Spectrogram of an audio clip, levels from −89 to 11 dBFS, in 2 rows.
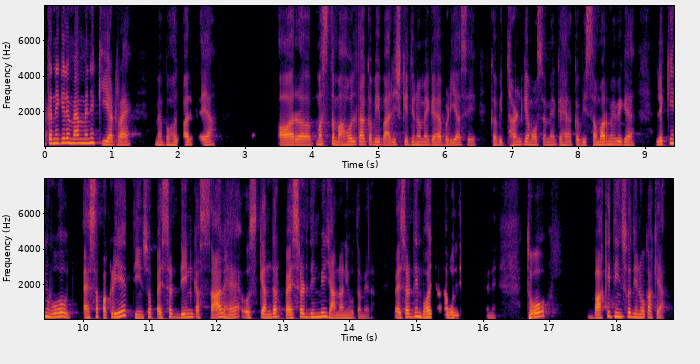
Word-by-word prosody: करने 240 0 +3
के 255 - +2
लिए 260 - +3
मैम 235 0 +4
मैंने 245 +2 +3
किया 175 -1 +3
ट्राई 155 0 +1 0.4
मैं 155 - -5
बहुत 155 +1 -3
बार 155 - +2 0.2
गया 155 +3 -2 1.1
और 150 +1 +4 0.3
मस्त 170 +3 -1
माहौल 165 +1 0
था। 170 - +4
कभी 160 -1 -1
बारिश 145 +1 -2
के - - 0
दिनों 155 0 -4
में 155 -1 -4
गया 155 0 0
बढ़िया 145 0 -3
से 145 +1 -9 0.2
कभी 150 0 -5
ठंड 155 +1 -3
के 170 - 0
मौसम 155 +1 -5
में 155 0 -7
गया 150 0 -4
कभी 150 +1 -3
समर 155 +2 +1
में 170 0 -3
भी 170 - +1
गया। 155 -1 -2 0.4
लेक़िन 220 +7 +2
वो 210 +2 +1
ऐसा 165 +7 +1
पकड़िए 215 +9 +4
365 170 +1 -2
दिन 195 +2 +1
का 190 - -2
साल 200 +1 +4
है, 170 +1 -1
उसके 165 +4 0
अंदर 185 +4 +2
65 160 +6 +3
दिन 195 +1 +1
भी 220 +1 +4
जाना 150 -5 0
नहीं 150 -1 -5
होता 130 -2 -10
मेरा। 120 -1 -15 0.3
65 165 +4 +2
दिन 225 +2 +4
बहुत 185 0 +5
ज़्यादा 165 - -4
बोल 155 -1 0
दिया 125 -2 -21
मैंने। 130 - -13 0.5
तो 220 +6 +5 0.6
बाकी 155 - +4
300 220 +1 +2
दिनों 180 -2 0
का 185 - 0
क्या? 160 -5 -5
165 Hz, 205 wpm, -23 LUFS, 150-195 Hz, 1.1 s, बहुत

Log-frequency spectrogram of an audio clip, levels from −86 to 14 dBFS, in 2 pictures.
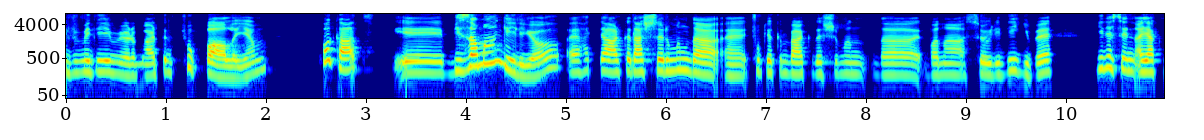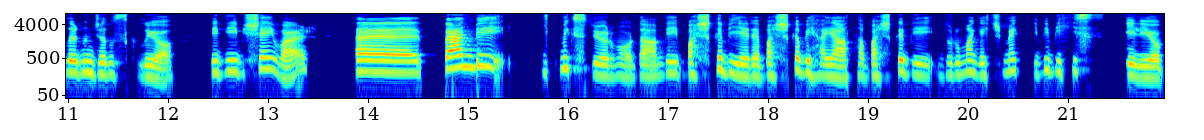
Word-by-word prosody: evime 205 +1 -3
diyemiyorum 195 -6 -2
artık, 180 +5 -5
çok 275 -2 -7
bağlıyım. 160 - +3 0.5
Fakat, 245 - +3 0.2
eee, 205 0 -1
bir 230 +5 -5
zaman 350 - +6
geliyor, 220 - -1
eee, 210 - -1
hatta 225 0 -1
arkadaşlarımın 225 +2 +1
da, 190 -5 +4
eee, 170 -2 -5
çok 225 -2 -11
yakın 210 -1 -4
bir 195 - +3
arkadaşımın 190 -1 -6
da 180 -2 -3
bana 180 0 -6
söylediği 185 +5 -6
gibi, 190 +4 -1 0.4
"Yine 265 +1 -2
senin 235 -1 -2
ayaklarının 215 -1 +2
canı 190 -1 -4
sıkılıyor." 160 -6 -3 0.4
dediği 215 +1 -4
bir - - -17
şey 260 +1 0
var. 465 - -1 0.4
Eee, 210 -2 +7 0.2
ben 285 +2 +9
bir 325 +6 -1 0.4
gitmek 255 +6 -7
istiyorum 165 -2 -2
oradan, 170 - -4
bir 195 -1 -5
başka 195 +6 +1
bir 200 - -7
yere, 170 -1 -1
başka 180 +7 0
bir 215 - +2
hayata, 160 -1 -2
başka 220 +6 0
bir 175 -3 -8
duruma 185 +4 -5
geçmek 215 +4 -9
gibi 210 +5 -10
bir 215 - -7
his 225 +2 -3 0.2
geliyor 150 -4 0
205 Hz, 145 wpm, -24 LUFS, 180-225 Hz, 0.5 s, ben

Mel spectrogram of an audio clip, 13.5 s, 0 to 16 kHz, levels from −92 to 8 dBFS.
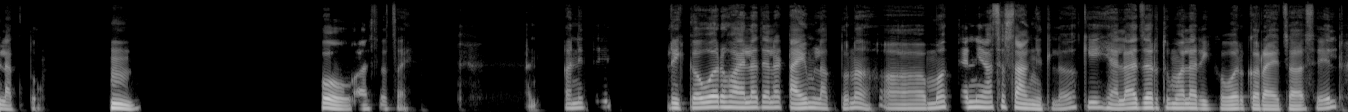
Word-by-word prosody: लागतो. 110 -4 -6 0.7
हं. 135 -4 +8 1.9
हो, 120 -7 +5
असंच 125 0 -10
आहे. - - -12 1.2
अण - - -13 0.3
आणि 145 +2 -2
ते 180 +3 -18 0.6
रिकव्हर 155 +4 +3
व्हायला 170 -1 +2
त्याला 170 0 -1
टाईम 150 +2 +2
लागतो 135 -2 -5
ना 155 +1 -2 0.2
अ, 135 0 -3
मग 165 +4 +1
त्यांनी 175 0 -1
असं 170 +2 -1
सांगितलं, 135 -3 -1
की 165 0 -2
ह्याला 140 +1 +1
जर 155 -1 +4
तुम्हाला 145 -1 +2
रिकव्हर 125 0 -1
करायचं 115 -3 0
असेल, 130 +8 -4
145 Hz, 115 wpm, -25 LUFS, 125-160 Hz, 1.9 s, हं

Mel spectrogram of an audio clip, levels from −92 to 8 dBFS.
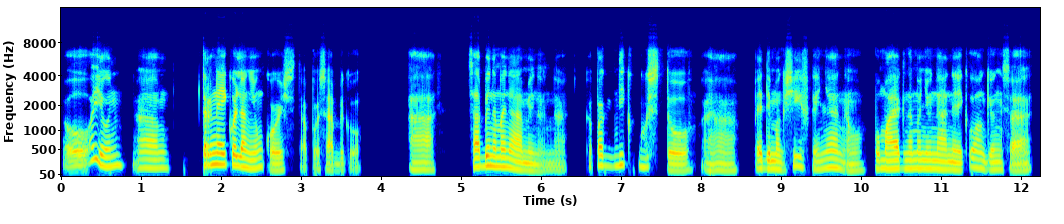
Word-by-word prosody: So 90 +3 -1
ayun, 180 +1 +1 0.2
um, 145 0 -1 0.4
triny 200 +1 +6
ko 190 - +2
lang 160 -5 +5
'yong 150 +3 -1
course. 105 +1 -1
Tapos - - -7
sabi - - -1
ko, - - -10 0.7
ah, 120 0 -1 0.4
sabi 160 +2 +4
naman 165 -3 +3
namin 110 -5 +2
no'n - - -11
na - - -8 0.3
kapag 180 -1 -1
hindi 195 +2 -2
ko - - -7 0.2
gusto, 105 -8 0 0.4
ah, 105 -1 -4 0.3
puwede 135 0 +2
mag-shift 130 +7 -1
ganyan. 145 -1 -1
Oh, 105 +1 -6 0.2
pumayag 135 0 +4
naman 135 0 +1
'yong 135 0 +1
nanay 120 -2 +2
ko 155 -2 -2
hanggang 120 -2 -2
sa - - -1
135 Hz, 160 wpm, -27 LUFS, 115-160 Hz, 0.7 s, triny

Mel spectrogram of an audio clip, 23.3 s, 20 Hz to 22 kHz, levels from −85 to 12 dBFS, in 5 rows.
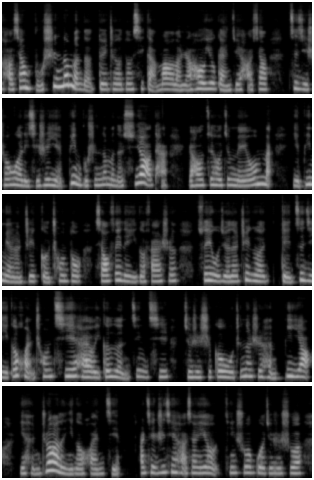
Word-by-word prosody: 好 230 -1 -1
像 300 +5 +5
不 210 -6 -8
是 370 +9 +3
那 415 +2 +8
么 260 - +4
地 205 -6 -6
对 235 -2 -3
这 235 +1 -5
个 225 - -3
东 235 0 -5
西 245 +2 +3
感 230 -5 -3
冒 230 +2 +1
了。 210 -2 -2
然 210 0 -2
后 260 +2 +4
又 255 0 +1
感 215 -4 -3
觉 220 +1 -5
好 265 - -5
像 235 +1 -2 0.3
自 270 -2 +2
己 235 -3 -2
生 250 +2 -1
活 255 -2 +2
里， 210 -2 -1
其 210 +1 0
实 245 +2 -2
也 230 -2 -1
并 290 +6 0
不 210 - -3
是 230 +3 -7
那 260 +2 -3
么 250 -3 -3
地 205 -1 -5
需 310 +9 -1
要 355 - +9
它， - - -6 0.3
然 215 0 0
后 235 +1 +1
最 255 +1 -3
后 245 -1 +1
就 250 +1 -4
没 225 -3 -1
有 235 +5 0
买， 290 0 +3 0.3
也 215 - -1
避 270 +7 +1
免 240 -6 +1
了 205 - -4
这 225 +2 -4
个 220 -3 -4
冲 250 +2 -4
动 235 -2 -3 0.2
消 245 -1 +5
费 290 +3 0
的 250 - -1
一 215 -2 -3
个 220 0 -2
发 235 +1 -2
生。 255 +1 -5 0.3
所 280 - -1
以 280 - +5
我 245 -3 +1
觉 230 -1 0
得 230 +1 -1
这 295 +3 0
个 235 -4 0 0.2
给 220 -4 +1
自 225 +9 +1
己 255 -4 -1
一 220 - -3
个 290 +5 +3
缓 280 -9 0
冲 275 +3 -3
期， 285 0 +4
还 255 -4 +3
有 240 -1 +3
一 220 - -3
个 260 - 0
冷 240 -8 -1
静 255 -1 -5
期， 255 +2 -3 0.2
就 245 - -2
是 235 0 -2
是 240 0 -3
购 255 +1 +3
物 230 - 0
真 260 +5 -5
的 285 -1 +1
是 265 -2 -3
很 230 -4 -5
必 280 +6 +2
要， 265 -1 +4 0.3
也 230 - -2
很 215 -2 -8
重 345 +10 +7
要 355 - +11
的 250 -5 +2
一 205 -1 -3
个 210 0 -2
环 215 -1 -4
节。 210 -1 -4 0.2
而 245 0 0
且 260 -1 -1
之 265 +3 -1
前 285 -1 +2
好 265 - -2
像 250 +1 -2
也 245 - -1
有 240 -4 -1
听 255 0 -6
说 260 0 -2
过， 250 -2 -1
就 230 0 -5
是 225 0 -5
说， 240 +1 -1
240 Hz, 305 characters per minute, -23 LUFS, 225-260 Hz, 0.3 s, 要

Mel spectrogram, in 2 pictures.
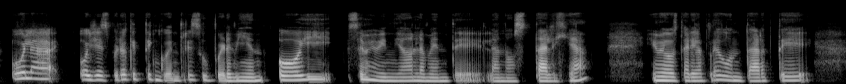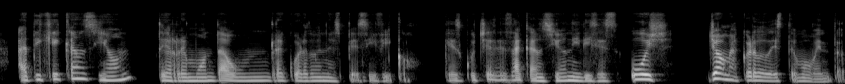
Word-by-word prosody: Hola. 265 -2 +3 0.2
Oye, 210 -1 +2
espero 205 +3 0
que 240 +1 -3
te 230 0 -3
encuentres 195 - -2
superbién. 170 -1 +2
Hoy, 200 - +5
se 155 - 0
me 215 - +3
vino 170 -2 +1
a - - +2
la 170 -1 +2
mente 160 +8 -2
la 155 - -3
nostalgia 155 - +1 0.6
y 185 - +2
me 180 -1 +7
gustaría 170 -1 +2
preguntarte, 175 -2 0 0.5
¿a - - +1
ti 220 - -2
qué 225 - -2
canción 245 0 -1 0.2
te 175 - 0
remonta 170 +1 -1
a - - +3
un 175 +1 -3
recuerdo 165 0 -3
en 170 0 -2
específico? 150 -3 -7 0.2
Que 90 - -7
escuches 90 -2 -4
esa 100 0 0
canción 170 +3 -1
y 175 - +1
dices: 160 -1 -5
"Uy, 230 -2 +6 0.5
yo 265 -1 +6
me 215 - 0
acuerdo 185 -2 -1
de 160 - -2
este 160 0 -6
momento". 140 -5 -8
175 Hz, 155 wpm, -23 LUFS, 160-205 Hz, 0.6 s, me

